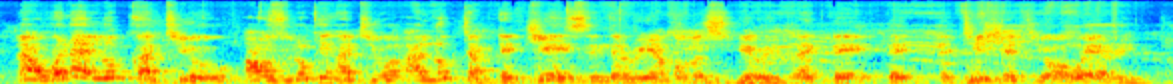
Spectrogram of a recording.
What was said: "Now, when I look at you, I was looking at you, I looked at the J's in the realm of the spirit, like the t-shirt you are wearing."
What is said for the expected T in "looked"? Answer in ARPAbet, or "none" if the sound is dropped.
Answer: T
